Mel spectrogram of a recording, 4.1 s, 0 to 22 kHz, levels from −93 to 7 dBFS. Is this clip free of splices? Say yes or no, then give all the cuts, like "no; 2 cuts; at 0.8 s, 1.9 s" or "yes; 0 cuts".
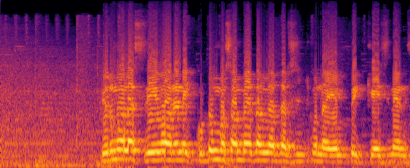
no; 1 cut; at 0.9 s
